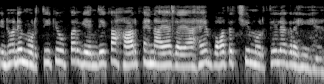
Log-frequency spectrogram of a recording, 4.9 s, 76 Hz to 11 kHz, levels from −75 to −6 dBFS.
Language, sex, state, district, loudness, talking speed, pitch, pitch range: Hindi, female, Chhattisgarh, Balrampur, -17 LUFS, 185 wpm, 250 Hz, 235-275 Hz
